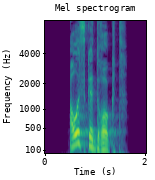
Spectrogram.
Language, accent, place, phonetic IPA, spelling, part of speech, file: German, Germany, Berlin, [ˈaʊ̯sɡəˌdʁʊkt], ausgedruckt, verb, De-ausgedruckt.ogg
- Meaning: past participle of ausdrucken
